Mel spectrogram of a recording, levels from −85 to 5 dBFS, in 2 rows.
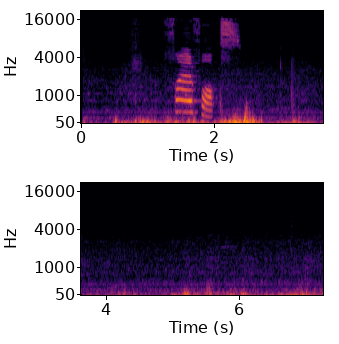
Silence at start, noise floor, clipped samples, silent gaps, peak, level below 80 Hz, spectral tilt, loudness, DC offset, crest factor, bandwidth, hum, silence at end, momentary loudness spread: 0.05 s; -54 dBFS; under 0.1%; none; -10 dBFS; -36 dBFS; -5 dB/octave; -30 LUFS; under 0.1%; 22 dB; 16.5 kHz; none; 0 s; 26 LU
